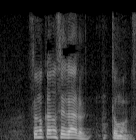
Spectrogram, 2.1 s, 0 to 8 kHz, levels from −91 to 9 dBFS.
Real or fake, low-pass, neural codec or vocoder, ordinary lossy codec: real; 7.2 kHz; none; MP3, 48 kbps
